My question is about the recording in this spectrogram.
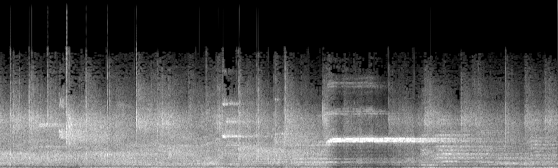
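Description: Echoing gymnasium hubbub of voices and chatter, with balls thudding on the hardwood floor. A thin high tone holds for about three seconds past the middle.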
